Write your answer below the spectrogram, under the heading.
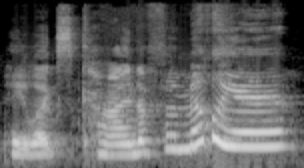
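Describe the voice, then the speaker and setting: A woman's voice: extremely high pitch, big pitch swings, slow, creaky, a little mellow. A woman reading a picture book aloud for children as a storyteller, expressively, talking directly to her young listeners. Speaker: read-aloud host, storyteller.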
